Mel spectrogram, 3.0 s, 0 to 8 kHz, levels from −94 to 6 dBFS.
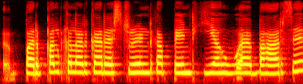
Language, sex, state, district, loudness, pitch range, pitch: Hindi, female, Jharkhand, Garhwa, -15 LUFS, 280-300 Hz, 285 Hz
